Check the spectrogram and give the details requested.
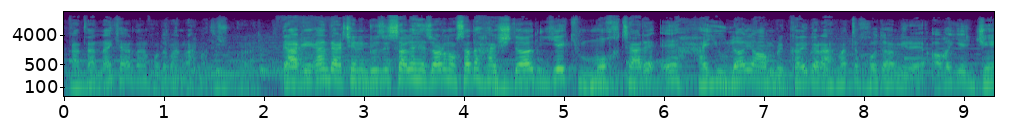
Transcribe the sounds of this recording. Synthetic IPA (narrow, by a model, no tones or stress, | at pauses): ɡæt̪ʰænnæcʰæɾd̪ænxo̞d̪ɒːvæ̰nɾæ̰hmæ̰t̪ʰeʃmḭkʰo̰næ̰md̪̥æɣiːɣænd̪æɾt͡ʃʰe̞niːnruːziːsɒːleɦe̞zɒːɾonohsæd̪oɦæʃt̪ɒːd̪je̞cʰmoxt̪ʰæɾe̞ʔehæjuːlɒːjeɒmɾiːkʰɒːiːbe̞ɾæhmæt̪ʰe̞xod̪ɒːmiːɾe̞̰ʔɒ̰ːɣɒːje̞d͡ʒe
